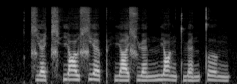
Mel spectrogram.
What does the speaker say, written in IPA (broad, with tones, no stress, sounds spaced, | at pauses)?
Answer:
t͡ɕ j ɛ˨˦ t͡ɕʰ j ɑ˦ ʊ̯ ɕ j ɛ˥˨ pʰ j ä˨˦ ɕ ɥ ɛ˨˦ n n̪ j ɑ˥˨ ŋ t̪ ɥ ɛ˨˦ n t̪ ɤ˥˨ ŋ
